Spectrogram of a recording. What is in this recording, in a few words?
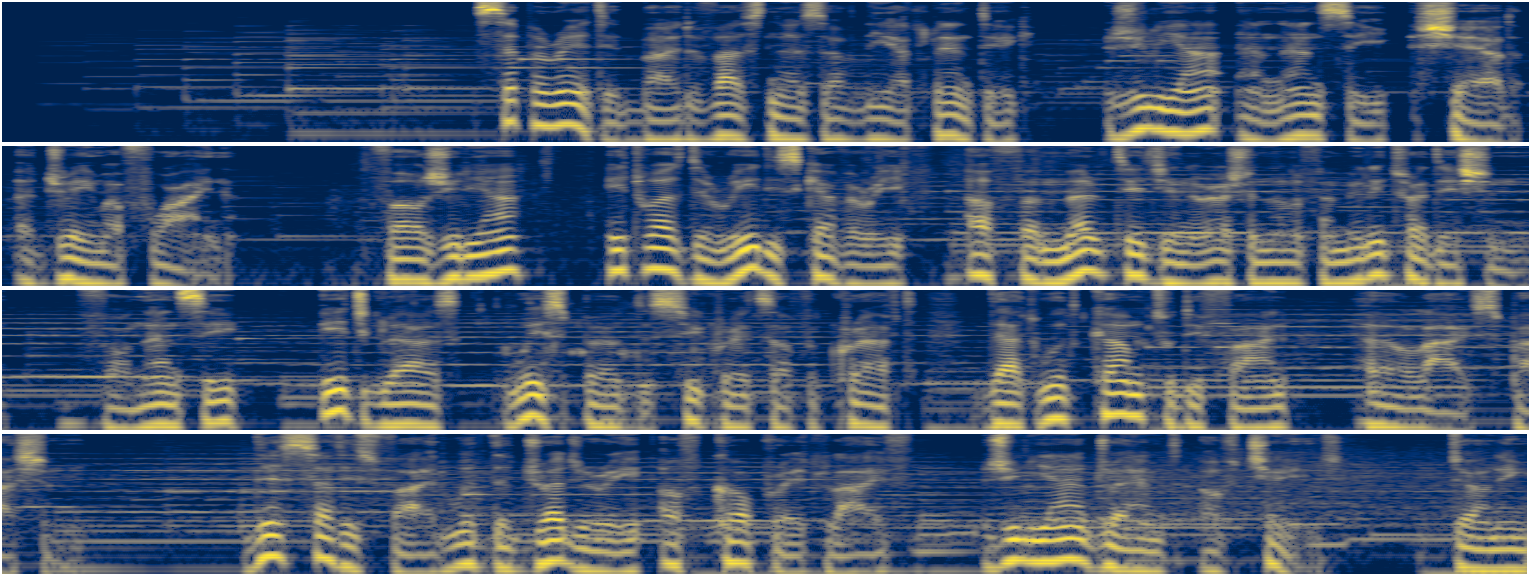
ENG Narr; A Bout De Vin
